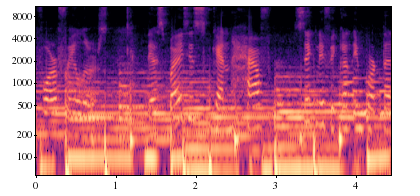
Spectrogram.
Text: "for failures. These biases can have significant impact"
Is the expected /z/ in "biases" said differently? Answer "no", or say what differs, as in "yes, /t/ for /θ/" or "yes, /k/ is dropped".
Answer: yes, /s/ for /z/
